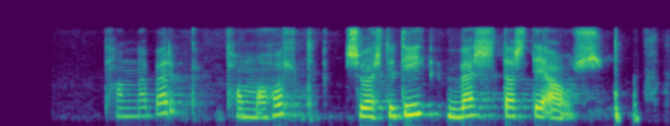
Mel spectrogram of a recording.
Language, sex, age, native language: Icelandic, female, 20-29, Icelandic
